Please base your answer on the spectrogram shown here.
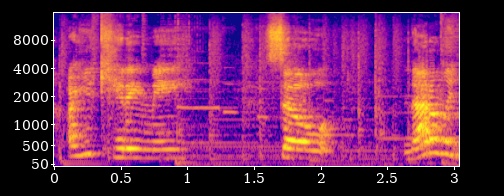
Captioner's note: none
